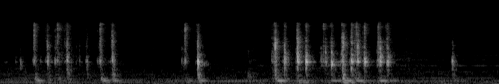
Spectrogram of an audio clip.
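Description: Fingers type on a computer keyboard in uneven bursts of quick clicks, with short pauses between groups of keystrokes, fairly quiet and alone.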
